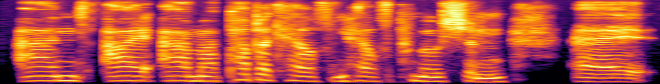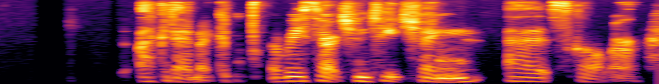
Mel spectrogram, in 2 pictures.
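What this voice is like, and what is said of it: British accent. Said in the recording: “I am originally from the UK. You may be able to hear from my accent.”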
